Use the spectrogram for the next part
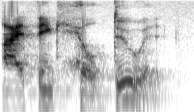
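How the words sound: The stress falls on the main verb do. The speaker calls it right. "We stress the main verb"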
